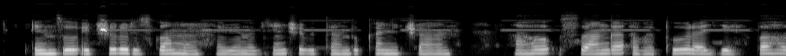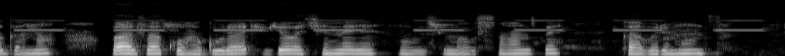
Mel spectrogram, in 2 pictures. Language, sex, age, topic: Kinyarwanda, male, 18-24, finance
